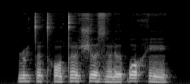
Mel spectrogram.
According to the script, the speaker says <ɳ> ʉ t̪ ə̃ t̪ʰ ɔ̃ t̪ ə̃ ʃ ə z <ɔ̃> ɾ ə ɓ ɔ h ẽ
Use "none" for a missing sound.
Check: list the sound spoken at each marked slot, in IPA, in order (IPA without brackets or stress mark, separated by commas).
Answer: ɳ, ə̃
